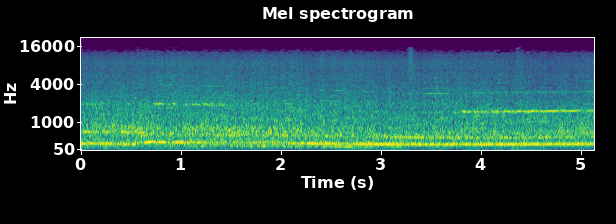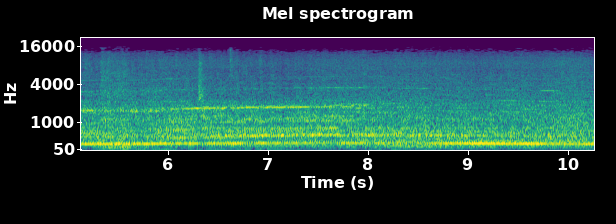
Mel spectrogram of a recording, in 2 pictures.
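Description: Volkswagen Vento VR6's narrow-angle six-cylinder engine heard from inside the cabin, running at high, fairly steady revs with no gear changes, over road and wind noise.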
